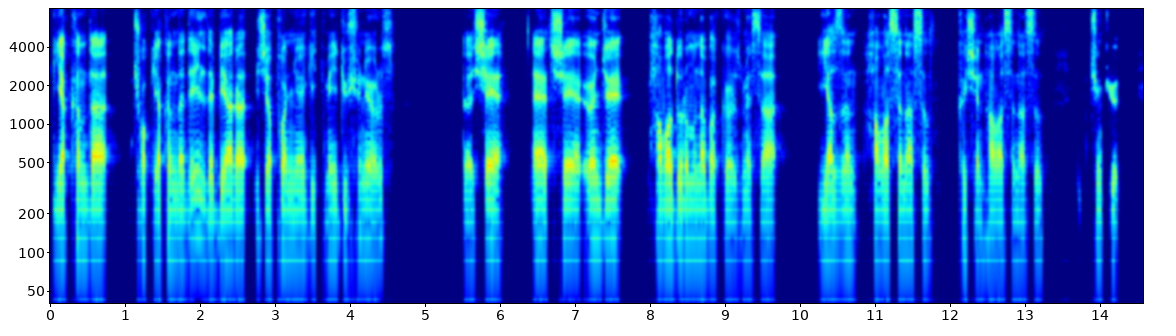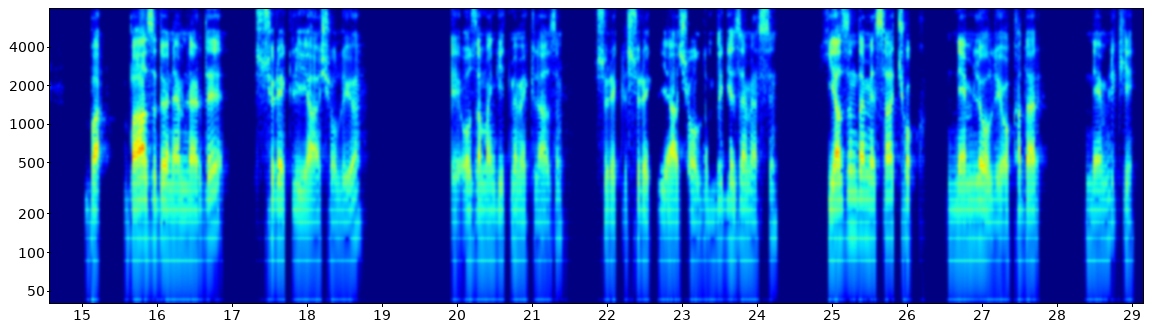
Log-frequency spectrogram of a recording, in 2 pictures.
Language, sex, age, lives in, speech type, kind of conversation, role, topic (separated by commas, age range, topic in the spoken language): Turkish, male, 25-29, Germany, conversation, unstructured, none, Hangi seyahat deneyimi seni en çok hayal kırıklığına uğrattı?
